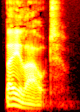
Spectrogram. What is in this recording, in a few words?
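"bailout", British English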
